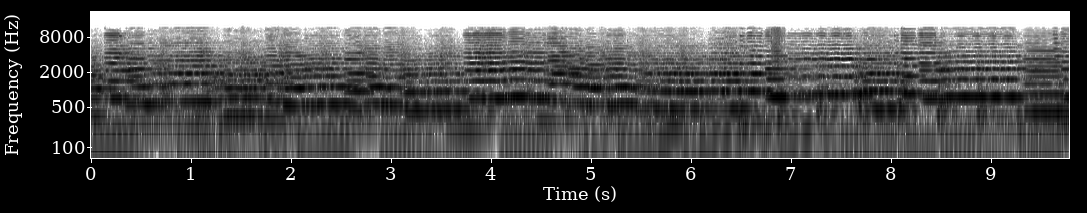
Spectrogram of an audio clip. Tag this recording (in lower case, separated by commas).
fiddle, musical instrument, music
